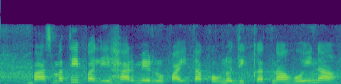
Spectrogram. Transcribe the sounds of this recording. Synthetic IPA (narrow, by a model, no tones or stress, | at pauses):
baːsmət̪̬ipəliɦaːɾmẽɾoːpaːit̪akɔwnod̪ɪkːət̪naɦoːina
